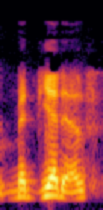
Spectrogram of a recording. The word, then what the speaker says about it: Medvedev: um despite even what Alexander Medvedev um or Medvedev to Pro to properly pronounce it has said the president of the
